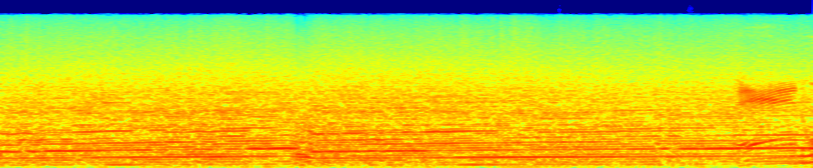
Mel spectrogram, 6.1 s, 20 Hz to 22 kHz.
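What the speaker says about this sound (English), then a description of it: "He's hard on the gas pedal trying to catch that 22." A stock car in the GP3R 100 road course race roars under hard acceleration, its engine note climbing steadily and shifting, loud and continuous, with other cars faintly audible behind it.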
